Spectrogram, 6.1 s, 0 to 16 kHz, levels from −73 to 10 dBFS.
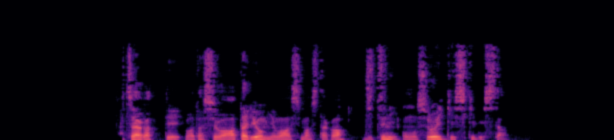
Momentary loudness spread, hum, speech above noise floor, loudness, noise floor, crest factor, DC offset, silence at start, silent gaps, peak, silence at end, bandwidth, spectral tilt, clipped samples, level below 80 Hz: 10 LU; none; over 68 dB; -22 LUFS; under -90 dBFS; 22 dB; under 0.1%; 1.2 s; none; -2 dBFS; 1.1 s; 11.5 kHz; -4.5 dB/octave; under 0.1%; -58 dBFS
